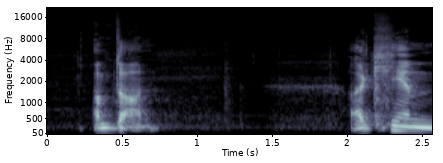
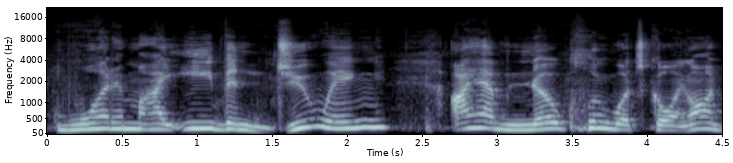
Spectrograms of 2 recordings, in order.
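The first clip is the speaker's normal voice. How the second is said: higher, drawn-out baffled complaint; bewildered protest; 6 semitones higher than usual. Retold or imitated. Confused customer retelling his reaction at the oil change, bewildered. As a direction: stretch out the exasperated disbelief. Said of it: "And I was like".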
